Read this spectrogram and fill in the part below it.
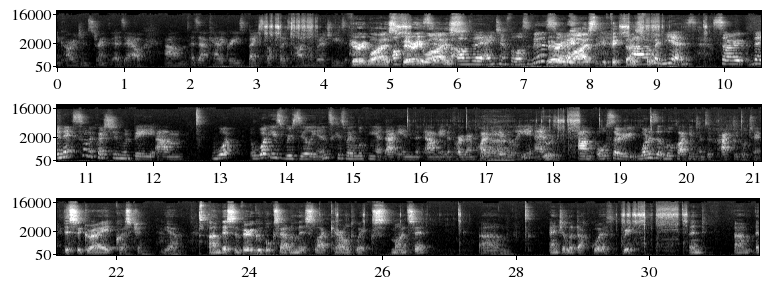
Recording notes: Please bear with us as we had some technical difficulties in recording this episode, and so the audio during the interview isn't the best.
